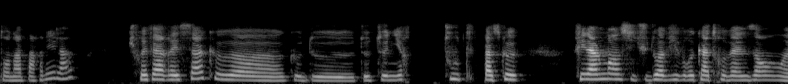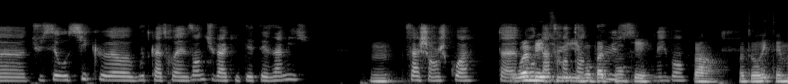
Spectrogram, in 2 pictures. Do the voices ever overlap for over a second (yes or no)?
yes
